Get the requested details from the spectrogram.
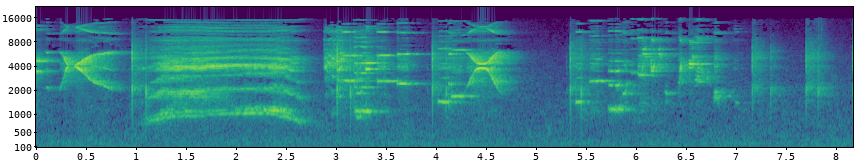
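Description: A toy robot beeps and whistles in quick electronic chirps.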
